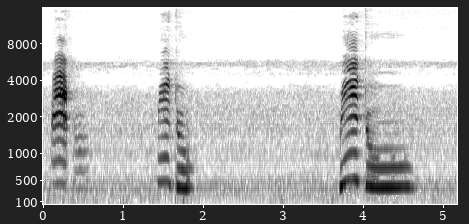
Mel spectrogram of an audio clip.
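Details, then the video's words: Molting pet parrot indoors utters three harsh, voice-like calls with bending pitch, spaced about 1.5 seconds apart, the last one longest and sliding downward, over a quiet room hum. "My Lovely Parrot Talking With Me !!!"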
